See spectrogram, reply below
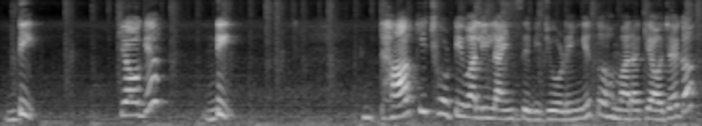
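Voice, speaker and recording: Lady teacher for little kids, talks slow, repeats every sound. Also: on the high side, animated, a bit bright, slight background noise. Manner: patient, repeats each sound with a question. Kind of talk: children's writing lesson.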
